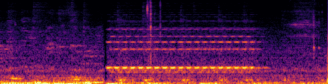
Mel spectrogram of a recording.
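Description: A steady electronic tone lasting about two seconds, with a couple of short clicks partway through, over a low background hum.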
